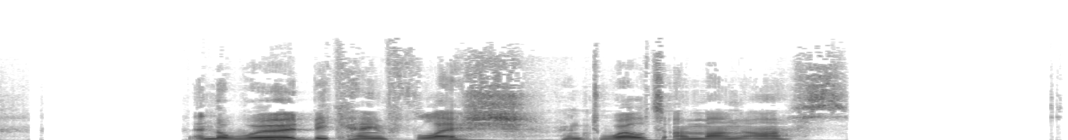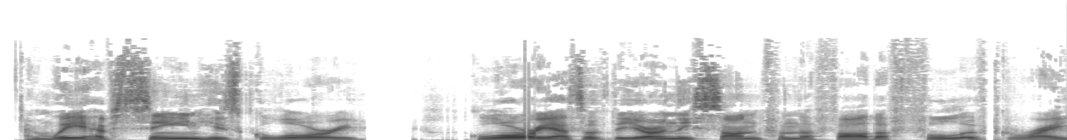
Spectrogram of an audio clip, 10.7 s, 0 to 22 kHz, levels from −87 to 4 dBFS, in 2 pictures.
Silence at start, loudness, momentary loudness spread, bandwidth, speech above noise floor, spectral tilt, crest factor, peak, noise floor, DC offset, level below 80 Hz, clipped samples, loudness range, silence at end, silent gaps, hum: 0.95 s; -22 LUFS; 12 LU; 16 kHz; over 68 dB; -3.5 dB/octave; 20 dB; -4 dBFS; under -90 dBFS; under 0.1%; -42 dBFS; under 0.1%; 4 LU; 0 s; 4.25-5.25 s, 5.31-5.41 s, 7.18-7.39 s; none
